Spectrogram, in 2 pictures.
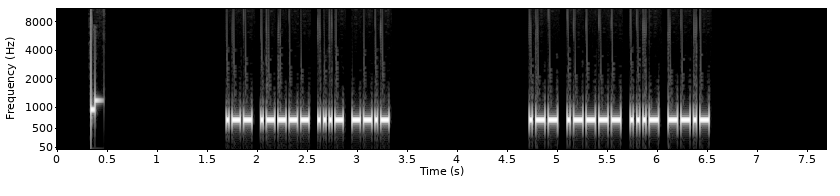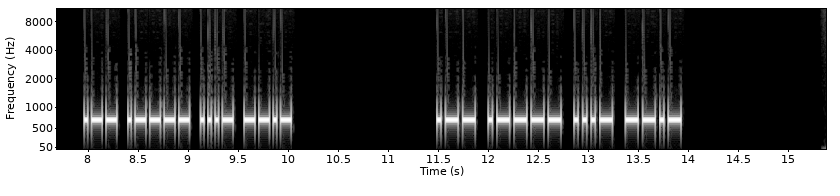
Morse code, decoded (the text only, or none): W1VQ W1VQ W1VQ W1VQ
